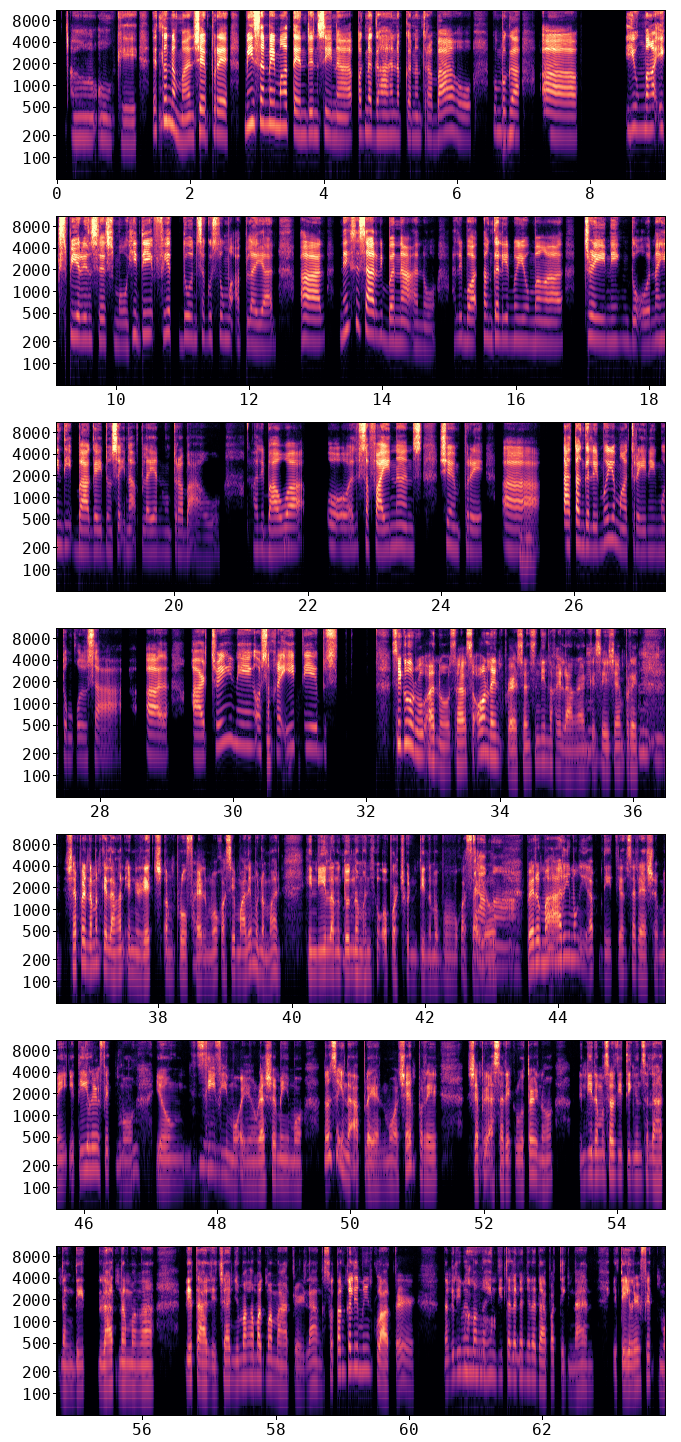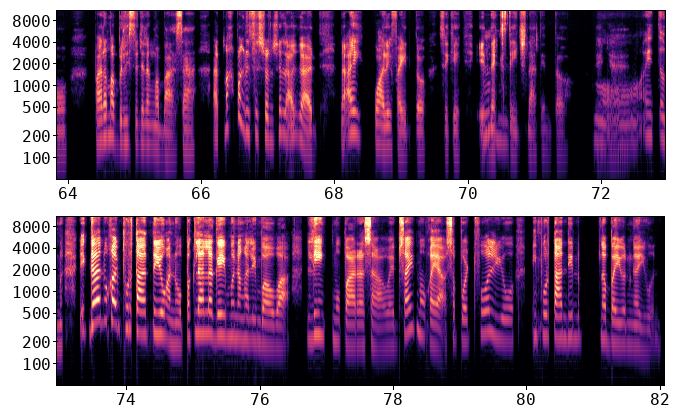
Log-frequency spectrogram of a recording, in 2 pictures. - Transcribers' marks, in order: tongue click; static; distorted speech; tapping; laughing while speaking: "naman yung opportunity"
- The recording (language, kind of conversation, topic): Filipino, podcast, Paano mo inaayos ang iyong imahe sa internet para sa trabaho?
